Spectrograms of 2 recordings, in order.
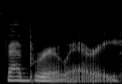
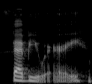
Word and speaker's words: February: I don't think that people say February. – This guy does. If it's like in there, it's being pronounced. – People say February. – Right. – So why is there an R in there? That always messed me up when I was a kid.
